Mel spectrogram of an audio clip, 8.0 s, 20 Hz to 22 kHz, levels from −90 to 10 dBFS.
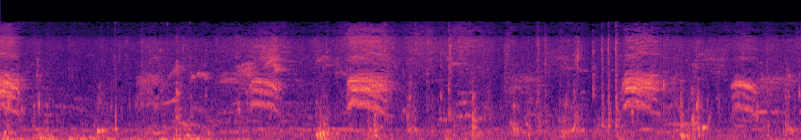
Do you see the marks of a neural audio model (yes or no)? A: no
